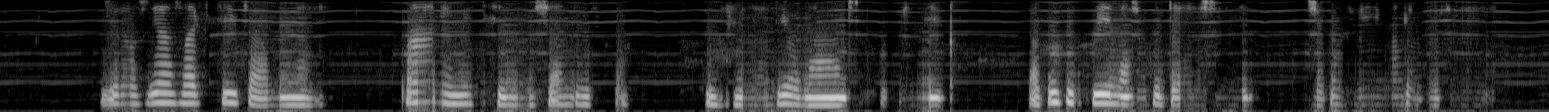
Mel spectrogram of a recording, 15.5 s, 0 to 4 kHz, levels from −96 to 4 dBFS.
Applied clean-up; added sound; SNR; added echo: neural separator model SepFormer WHAM!.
